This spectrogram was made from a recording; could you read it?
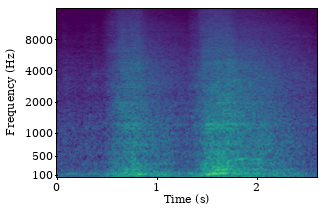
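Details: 1968 Chevrolet Camaro, 350ci small-block V8, Holley 4-barrel, Edelbrock intake, long-tube headers, 2.5-inch dual exhaust: two quick throttle blips rising and falling smoothly without stumble; healthy engine.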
